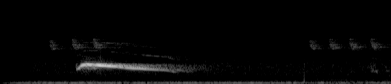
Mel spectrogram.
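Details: Tawny owl in Córdoba province, Spain, giving a single drawn-out, mellow hoot of about a second that slides gently downward, with faint high chirps from a small bird before and after.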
